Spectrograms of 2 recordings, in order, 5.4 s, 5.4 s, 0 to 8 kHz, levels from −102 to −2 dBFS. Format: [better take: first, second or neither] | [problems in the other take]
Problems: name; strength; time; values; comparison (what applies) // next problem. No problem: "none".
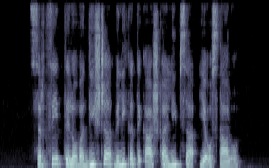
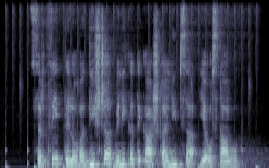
first | background sound (Drum kit); 19 dB below the speech // room echo; dies away in 0.5 s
